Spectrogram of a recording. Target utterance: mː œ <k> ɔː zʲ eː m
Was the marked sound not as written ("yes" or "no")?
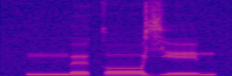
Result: no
